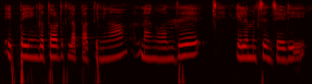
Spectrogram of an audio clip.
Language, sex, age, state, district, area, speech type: Tamil, female, 30-45, Tamil Nadu, Kallakurichi, rural, spontaneous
